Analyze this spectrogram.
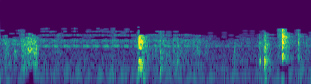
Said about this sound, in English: A Geiger counter. It's used to detect and measure the presence of radioactivity in the atmosphere.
